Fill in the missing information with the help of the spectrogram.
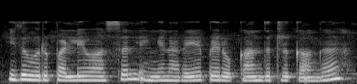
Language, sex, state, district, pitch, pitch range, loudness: Tamil, female, Tamil Nadu, Nilgiris, 190 Hz, 180-210 Hz, -15 LUFS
